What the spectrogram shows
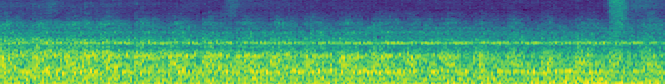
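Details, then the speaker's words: Shacman diesel tanker truck, one wheel jacked up, in gear at idle to locate noise; thin constant high whine over diesel idle, source unknown, gearbox or differential suspected. "इसमें आवाज आ रही है। कहां से आ रही है कोई पता नहीं है।"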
